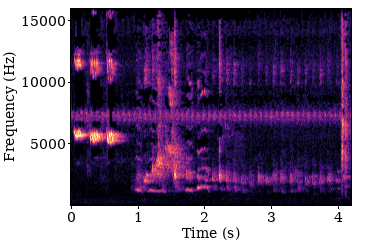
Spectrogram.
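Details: White-rumped shama in song used to lure birds: high whistled notes near the start, then a varied run of warbled, chirping phrases with a steady thin high tone underneath and faint insect-like buzzing.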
